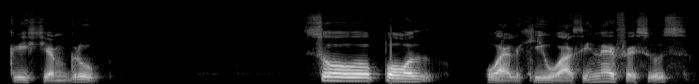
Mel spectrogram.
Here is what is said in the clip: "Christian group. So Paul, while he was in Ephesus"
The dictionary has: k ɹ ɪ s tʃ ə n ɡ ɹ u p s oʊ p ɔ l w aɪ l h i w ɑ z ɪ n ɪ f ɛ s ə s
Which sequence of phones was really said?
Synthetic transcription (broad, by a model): k ɹ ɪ s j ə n ɡ ɹ u p s oʊ p ɔ l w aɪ l h i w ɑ s ɪ n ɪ f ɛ s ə s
